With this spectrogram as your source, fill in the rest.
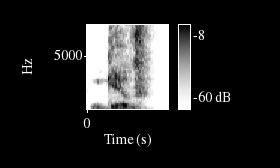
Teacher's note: We're stopping the sound by holding the back of our tongues up against the soft palate or the velum. · You're using your voice, we're using our voice. It's a plosive, we stop the air and then it explodes. So it's a voiced plosive. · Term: velar voiced plosive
